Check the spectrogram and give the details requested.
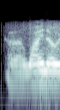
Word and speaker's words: Wineaux: Wino is spelled Wineaux.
